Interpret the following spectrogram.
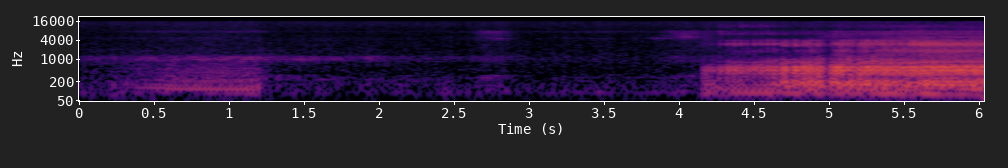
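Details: Pug in deep sleep: a soft low rumbling snore, a quiet pause of about three seconds, then a loud harsh rattling snore building to the end.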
